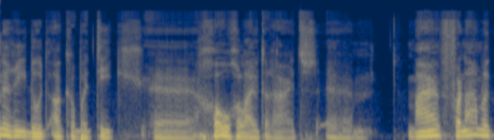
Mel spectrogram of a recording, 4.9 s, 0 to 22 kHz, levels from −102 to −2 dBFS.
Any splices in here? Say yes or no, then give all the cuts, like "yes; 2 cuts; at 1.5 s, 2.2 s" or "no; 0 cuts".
no; 0 cuts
